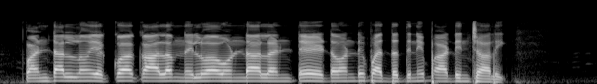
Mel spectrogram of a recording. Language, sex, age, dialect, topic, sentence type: Telugu, male, 18-24, Telangana, agriculture, question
